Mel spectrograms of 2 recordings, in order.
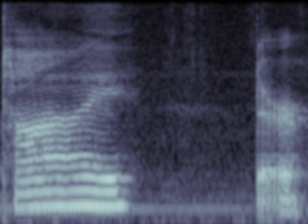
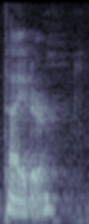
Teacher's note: an i diphthong so you see that as thai and then in english we tend to for both of these words use a flap t here so um it'll sound the same as if we used 2ds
